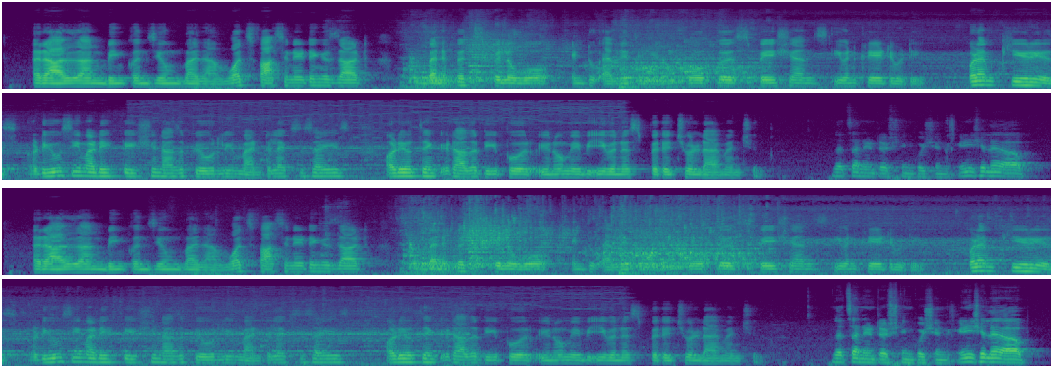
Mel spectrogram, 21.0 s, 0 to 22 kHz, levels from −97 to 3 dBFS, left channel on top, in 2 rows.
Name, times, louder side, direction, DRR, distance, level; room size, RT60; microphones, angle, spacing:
voice 1, 0.3-3.6 4.1-9.2 9.7-18.1, left 3 dB, 20° left, 0.3 m, -31 dB
sound 1, 1.5-2.4 2.8-15.2, right 3 dB, 50° right, 1.4 m, -38 dB
sound 2, 11.7-16.7, left 4 dB, 40° left, 2.8 m, -58 dB
voice 2, 18.8-20.8, right 7 dB, 80° right, 0.4 m, -31 dB
13.5 x 6.2 x 5.3 m
head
